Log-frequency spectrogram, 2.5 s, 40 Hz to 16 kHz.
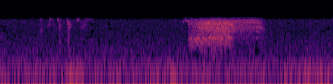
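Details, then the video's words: Barn owl chicks aged two to twelve days at a group meal in a nest at Théding, France, on 29 April 2021, giving one short harsh hissing burst after a few faint clicks. "Repas de groupe (2-12 jours) - 29/04/2021 - Les Chouettes Effraies de Théding"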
